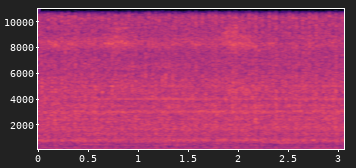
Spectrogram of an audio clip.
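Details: 2011 Dodge Nitro V6 idling uneven and lumpy, with irregular dips and stumbles: multiple-cylinder misfire, along with an oxygen sensor fault; a bank 1 sensor and the plug wires and spark plugs were replaced, yet the misfire persists.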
